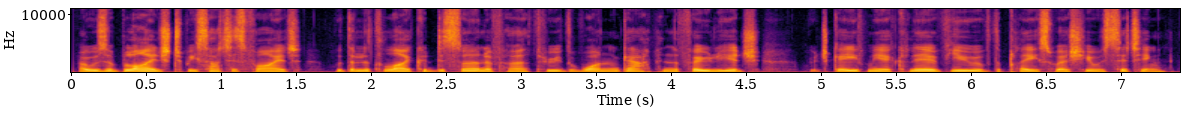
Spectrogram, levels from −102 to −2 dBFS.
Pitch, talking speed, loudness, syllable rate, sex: 180 Hz, 275 wpm, -18 LUFS, 6.8 syllables/s, female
